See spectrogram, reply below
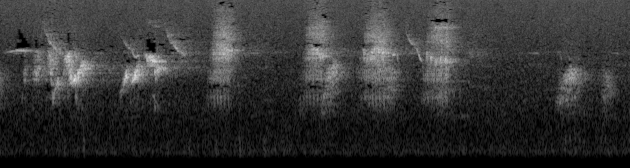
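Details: A Chinese hwamei (Garrulax canorus), an introduced bird in Hawaii, sings a few bright whistled notes, then loud, slightly rough phrases repeated as couplets and triplets about every half-second to second, with pauses between them.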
